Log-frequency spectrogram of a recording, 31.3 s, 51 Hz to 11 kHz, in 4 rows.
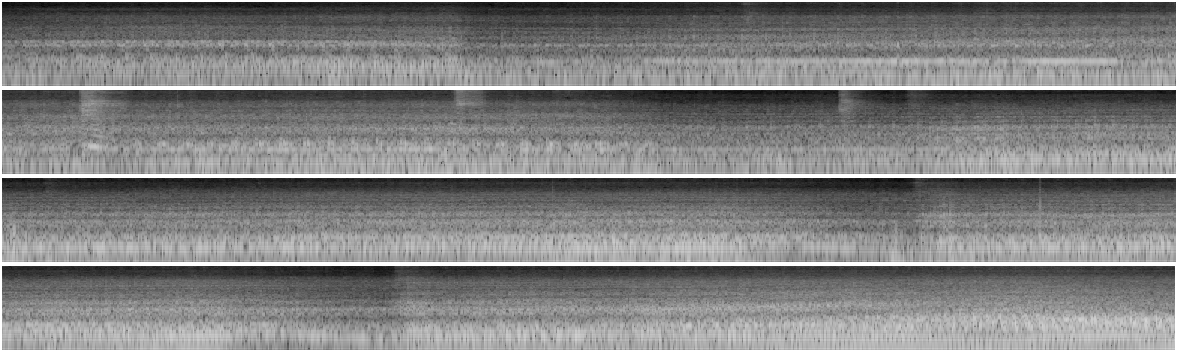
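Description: Scania 112 HS truck's six-cylinder diesel engine pulling along in low gears, its note climbing and then dropping several times as the gears are changed. A few brief sharp sounds come through about a third of the way in.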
